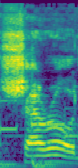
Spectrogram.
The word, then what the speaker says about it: Sharon: So unfortunately, Sharon, even though it should be pronounced closer to Karen, he had to go.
